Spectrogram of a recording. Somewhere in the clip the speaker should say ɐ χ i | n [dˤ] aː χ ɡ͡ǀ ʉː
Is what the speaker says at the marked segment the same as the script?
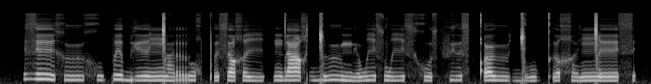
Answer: no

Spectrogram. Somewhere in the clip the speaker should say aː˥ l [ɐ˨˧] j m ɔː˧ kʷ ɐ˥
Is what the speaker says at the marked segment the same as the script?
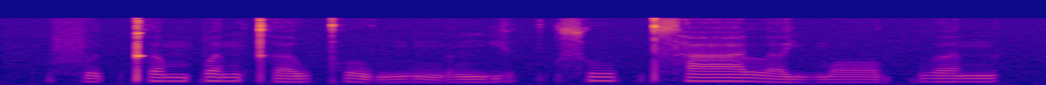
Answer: no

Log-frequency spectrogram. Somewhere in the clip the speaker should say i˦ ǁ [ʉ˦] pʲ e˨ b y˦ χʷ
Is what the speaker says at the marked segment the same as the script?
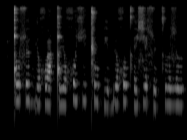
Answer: no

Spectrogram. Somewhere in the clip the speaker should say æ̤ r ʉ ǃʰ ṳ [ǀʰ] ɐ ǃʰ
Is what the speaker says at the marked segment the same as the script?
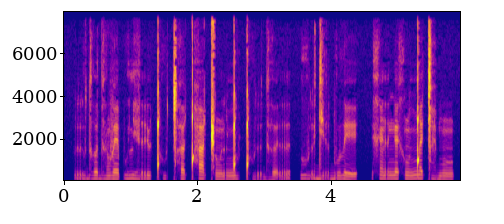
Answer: yes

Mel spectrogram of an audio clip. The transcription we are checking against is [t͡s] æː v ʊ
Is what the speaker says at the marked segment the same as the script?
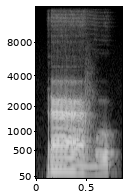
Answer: no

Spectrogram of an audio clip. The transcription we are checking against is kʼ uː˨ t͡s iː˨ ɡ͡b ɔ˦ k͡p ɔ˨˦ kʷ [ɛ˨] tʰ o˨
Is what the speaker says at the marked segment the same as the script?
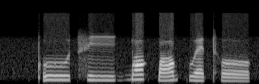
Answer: yes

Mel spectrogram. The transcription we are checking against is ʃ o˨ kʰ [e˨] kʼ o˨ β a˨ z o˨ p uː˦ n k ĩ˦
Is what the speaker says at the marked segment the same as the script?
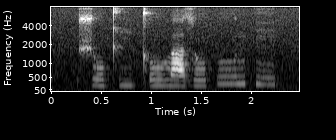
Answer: no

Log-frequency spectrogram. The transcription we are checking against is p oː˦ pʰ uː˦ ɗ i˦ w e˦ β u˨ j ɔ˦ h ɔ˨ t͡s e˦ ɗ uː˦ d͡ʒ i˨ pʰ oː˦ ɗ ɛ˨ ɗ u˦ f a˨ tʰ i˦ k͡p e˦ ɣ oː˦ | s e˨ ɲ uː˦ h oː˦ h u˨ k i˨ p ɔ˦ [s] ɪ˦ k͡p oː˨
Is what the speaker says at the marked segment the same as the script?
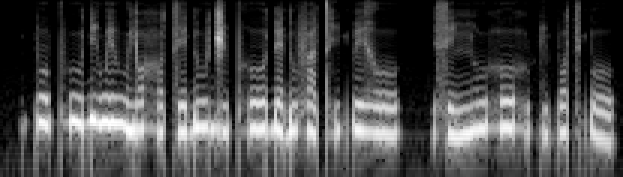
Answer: no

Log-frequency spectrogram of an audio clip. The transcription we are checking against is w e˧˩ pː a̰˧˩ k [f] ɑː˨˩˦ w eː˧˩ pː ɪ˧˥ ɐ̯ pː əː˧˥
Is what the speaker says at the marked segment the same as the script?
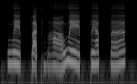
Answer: no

